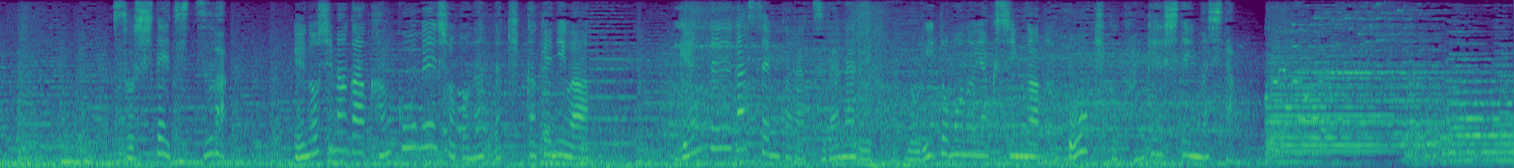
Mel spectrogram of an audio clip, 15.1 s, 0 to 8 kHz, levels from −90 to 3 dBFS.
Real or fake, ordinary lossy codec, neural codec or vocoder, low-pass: real; none; none; none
